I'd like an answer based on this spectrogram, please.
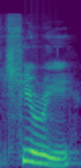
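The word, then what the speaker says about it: Che'ri: salience and cheery that cheery is also a name that i would have pronounced sherry like more like you know french but the narrator pronounces cheery and that was you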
